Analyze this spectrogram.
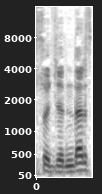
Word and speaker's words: Siljander: you doing I am today with Congressman mister so gendered Singh and his last name is too gender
